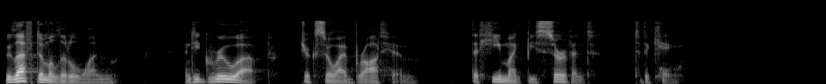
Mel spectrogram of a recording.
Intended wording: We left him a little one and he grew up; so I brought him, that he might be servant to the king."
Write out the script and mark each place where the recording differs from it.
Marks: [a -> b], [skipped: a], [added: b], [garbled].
We left him a little one and he grew up; [added: just] so I brought him, that he might be servant to the king."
